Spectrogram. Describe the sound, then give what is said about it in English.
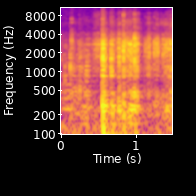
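Someone crunches ice cubes from his drink, a sharp crackling bite followed by a quick run of brittle, gritty crunches in an irregular rhythm, moderately loud with no talking. “he's eating the ice that came from his drink.”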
